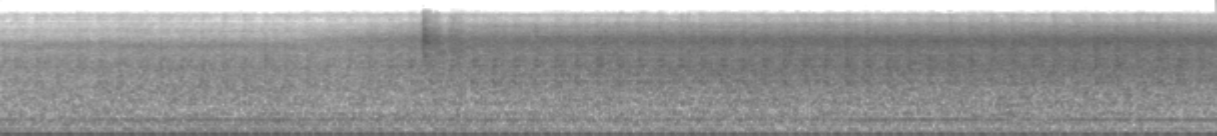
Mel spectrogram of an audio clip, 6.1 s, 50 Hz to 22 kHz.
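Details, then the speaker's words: 1955/56 Oldsmobile Rocket 88 with the 324 V8, sat 22 years, first idle after revival with good oil pressure; a big vacuum leak is suspected: steady, even low rumble with no knocks or misses. "Alright, she's idling. That's awesome."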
